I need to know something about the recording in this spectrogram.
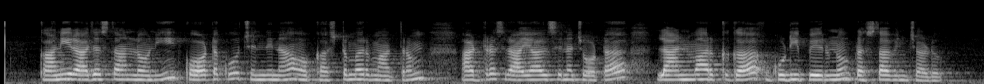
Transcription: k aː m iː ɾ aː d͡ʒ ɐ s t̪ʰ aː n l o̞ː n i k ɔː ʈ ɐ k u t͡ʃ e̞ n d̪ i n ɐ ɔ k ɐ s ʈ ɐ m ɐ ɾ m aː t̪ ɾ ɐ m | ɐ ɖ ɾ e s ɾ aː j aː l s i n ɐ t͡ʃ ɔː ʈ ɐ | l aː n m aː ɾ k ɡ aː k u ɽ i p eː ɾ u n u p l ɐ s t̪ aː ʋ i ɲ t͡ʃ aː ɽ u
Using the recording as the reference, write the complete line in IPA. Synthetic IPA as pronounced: k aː n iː ɾ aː d͡ʒ ɐ s t̪ʰ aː n l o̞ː n i k ɔː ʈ ɐ k u t͡ʃ e̞ n d̪ i n ɐ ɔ k ɐ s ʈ ɐ m ɐ ɾ m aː t̪ ɾ ɐ m | ɐ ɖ ɾ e s ɾ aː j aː l s i n ɐ t͡ʃ ɔː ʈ ɐ | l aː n m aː ɾ k ɡ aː ɡ u ɽ i p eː ɾ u n u p ɾ ɐ s t̪ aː ʋ i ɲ t͡ʃ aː ɽ u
